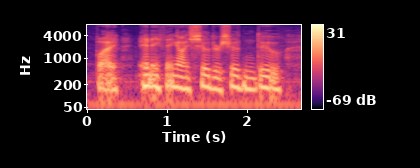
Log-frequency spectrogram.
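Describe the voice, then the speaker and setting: In an American accent, a woman with a fairly low pitch, a dark, mellow tone and vocal fry speaks at a fairly slow pace with ordinary pitch variation. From Oregon, USA. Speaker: war veteran. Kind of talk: interview answer.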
